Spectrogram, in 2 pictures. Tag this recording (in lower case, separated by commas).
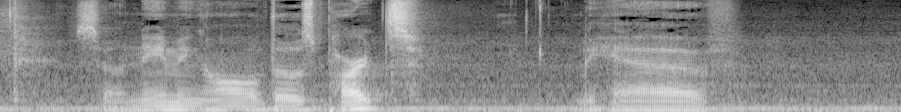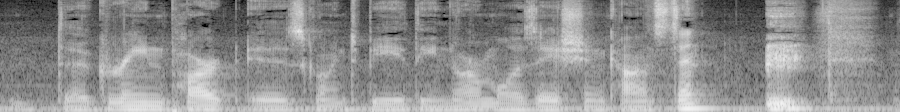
speech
